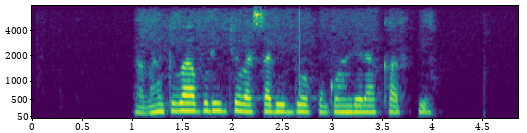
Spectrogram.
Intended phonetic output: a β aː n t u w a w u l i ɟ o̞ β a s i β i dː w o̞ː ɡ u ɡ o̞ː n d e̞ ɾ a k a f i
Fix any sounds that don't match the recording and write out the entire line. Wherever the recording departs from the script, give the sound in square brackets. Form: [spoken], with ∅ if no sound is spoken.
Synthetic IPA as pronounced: a β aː n t u [β] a [β] u l i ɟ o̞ β a s [a] β i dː w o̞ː [k] u ɡ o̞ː n d e̞ ɾ a k a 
